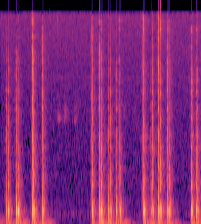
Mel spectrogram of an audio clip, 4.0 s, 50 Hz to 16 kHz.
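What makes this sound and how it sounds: Fingertips tap a large, solid wooden desktop near its front edge, on both sides of the microphone. There are 14 short, dry knocks in quick clusters separated by brief pauses. Each knock has a hollow, woody, mid-low tone that dies away almost instantly.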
